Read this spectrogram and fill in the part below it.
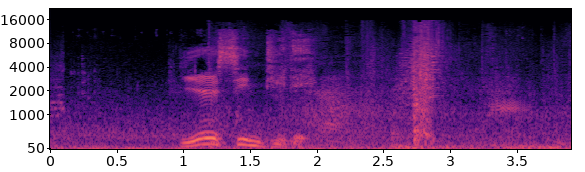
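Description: Fantasy game spell effects whoosh and crackle in short bursts.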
